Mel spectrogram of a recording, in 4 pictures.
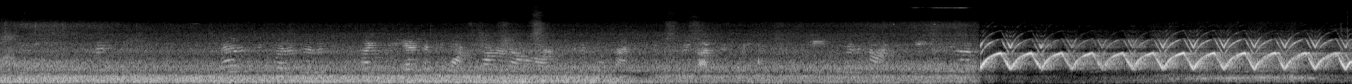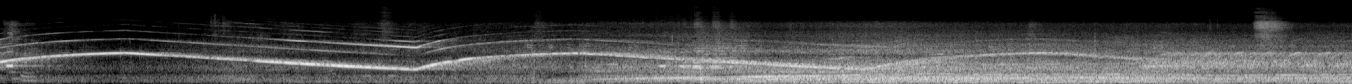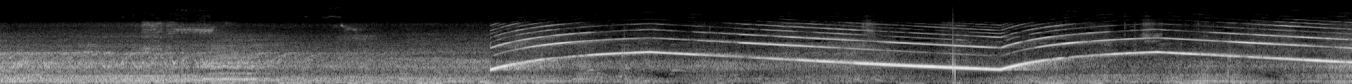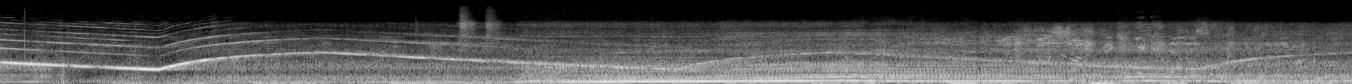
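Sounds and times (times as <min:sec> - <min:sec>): fire truck siren: 0:09.4 - 0:30.4, 0:31.0 - 0:54.0
truck engine: 0:11.2 - 0:54.0.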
